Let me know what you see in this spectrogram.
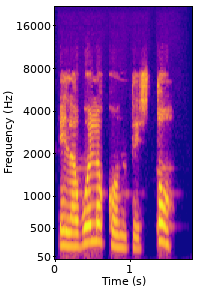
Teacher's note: Aquí también la mayor fuerza de voz recae en la sílaba to. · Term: palabra aguda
